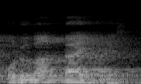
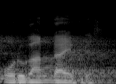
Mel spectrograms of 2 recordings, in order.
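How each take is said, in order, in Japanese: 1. 長いエコーが声のあとに残っている。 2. 短くて軽いエコーがかかっている。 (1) "これエコーをかけた状態です。" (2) "今、軽めのエコーですね。"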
